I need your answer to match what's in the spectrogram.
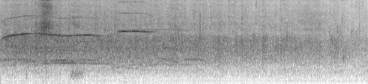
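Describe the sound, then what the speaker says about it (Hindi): Loud, dense applause from a large audience welcoming first-time attendees at an AWPL gathering in Kota, sustained and slowly fading over a few seconds. "एक बार जोरदार ताली बजा के उनको स्वागत करो"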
